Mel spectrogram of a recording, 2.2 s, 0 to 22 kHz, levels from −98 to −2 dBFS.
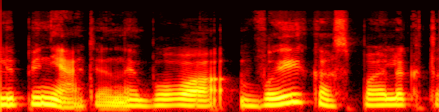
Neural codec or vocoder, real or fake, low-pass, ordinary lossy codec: vocoder, 44.1 kHz, 128 mel bands every 256 samples, BigVGAN v2; fake; 14.4 kHz; Opus, 32 kbps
